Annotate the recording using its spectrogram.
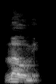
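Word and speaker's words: Mahomet: musulman ni d'origine arabe je le prononcer à la française donc mahomé parce que parce que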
